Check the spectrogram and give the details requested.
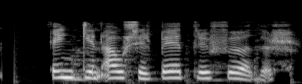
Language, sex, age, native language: Icelandic, female, 8, Icelandic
